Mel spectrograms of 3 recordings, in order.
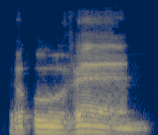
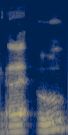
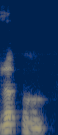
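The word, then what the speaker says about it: רְאוּבֵן: Reuven, Reuven. You may have noticed I'm not saying Re'u, but I'm saying Re'u. Very subtle difference, but this is because the letter Aleph is a guttural letter, and we have a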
